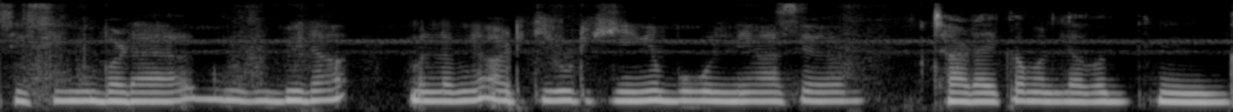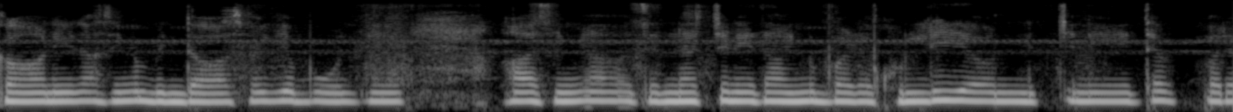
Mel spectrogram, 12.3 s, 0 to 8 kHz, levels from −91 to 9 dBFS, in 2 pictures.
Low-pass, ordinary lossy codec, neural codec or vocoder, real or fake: 7.2 kHz; AAC, 32 kbps; none; real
